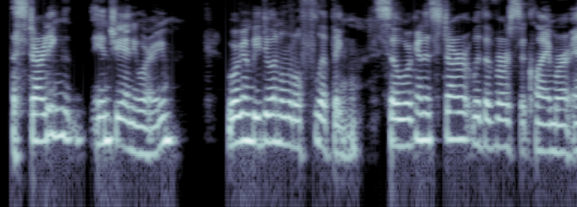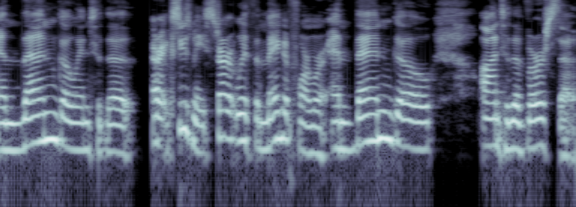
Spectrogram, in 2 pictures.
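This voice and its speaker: A woman speaks at a medium pitch with ordinary pitch variation. Her loudness stays very even. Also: moderate pace. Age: 60s. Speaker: fitness studio owner. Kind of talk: interview. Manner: hesitant fillers.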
